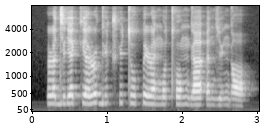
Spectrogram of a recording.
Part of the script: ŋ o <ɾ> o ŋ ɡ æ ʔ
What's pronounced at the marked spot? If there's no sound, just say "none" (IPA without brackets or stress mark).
tʰ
